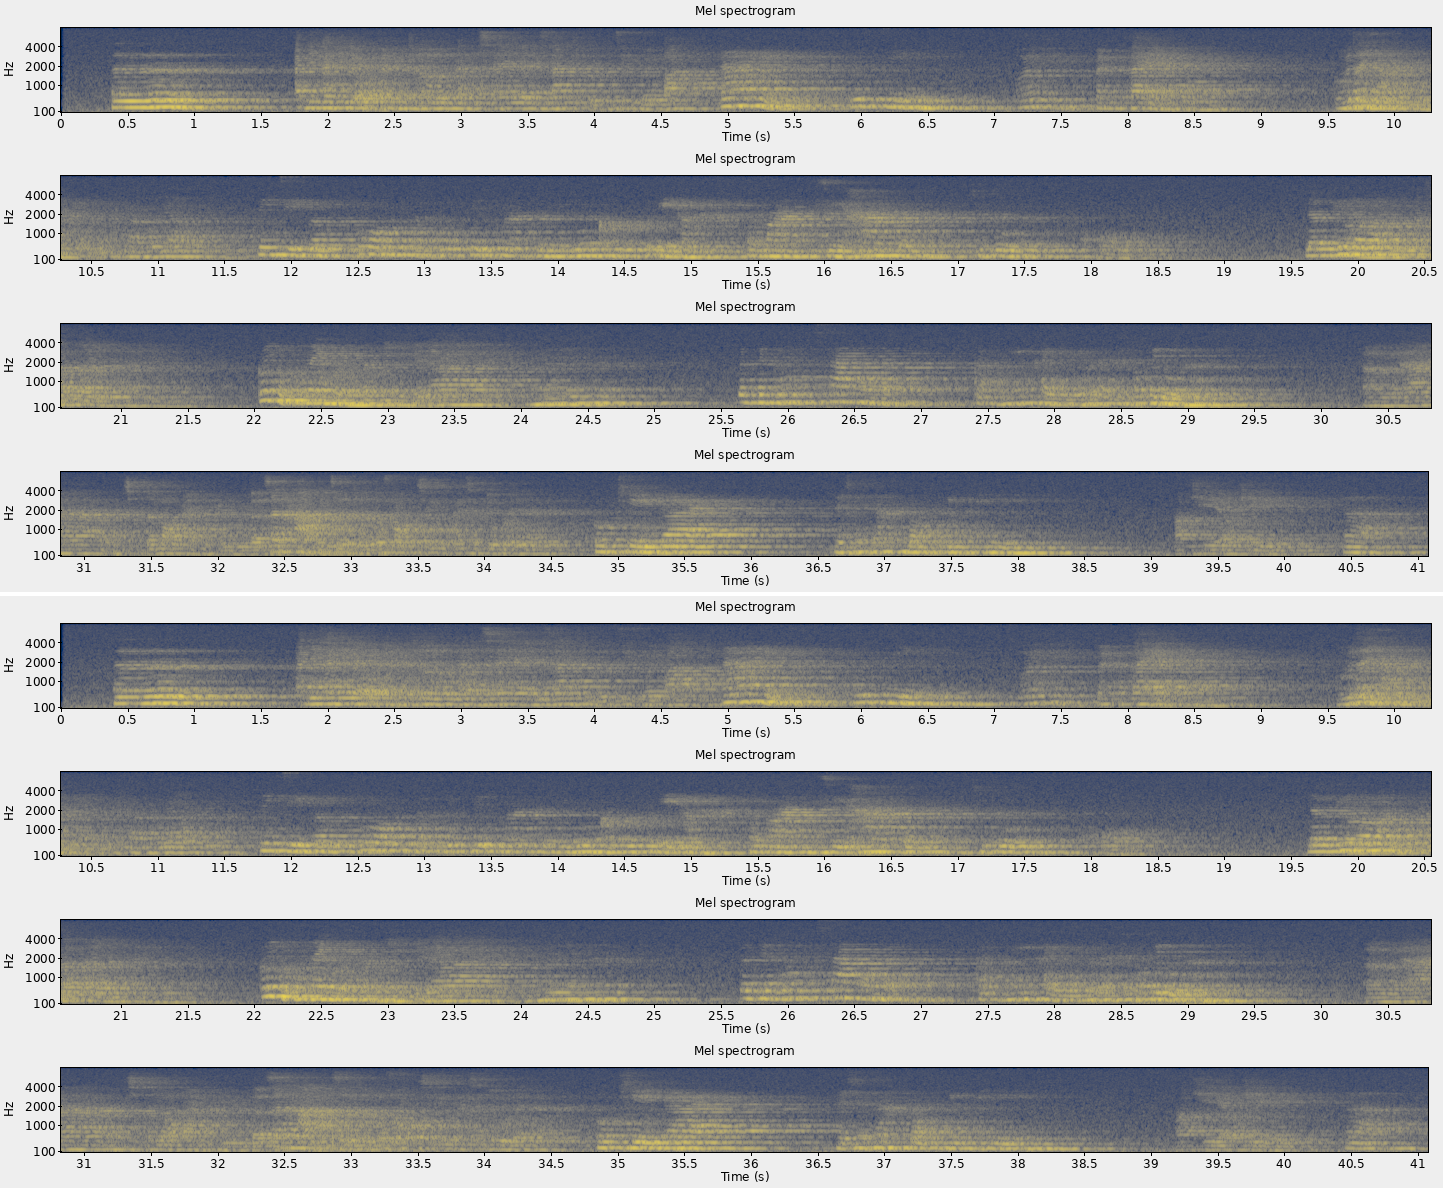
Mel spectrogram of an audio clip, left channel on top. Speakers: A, on the left; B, on the left.
A: เออ
B: อันนี้อันนี้เดี๋ยวอันนี้เธออันนี้ใช่อันนี้สร้างจากเรื่องจริงด้วยปะ
A: ได้เรื่องจริง
B: เฮ้ยแปลกๆเนาะเออแต่อยากดูเนี่ยพูดมาก็อยากดู
A: แล้วจริงๆแล้วพ่อคือแบบลูกจิตมากคือมีลูกกับลูกตัวเองอ่ะประมาณสี่ห้าคนอ่ะคิดดู
B: โอ้โห
A: แล้วที่รอด
B: เออแล้วลูกมันจะไปยังไงเนาะ
A: ก็อยู่ข้างในหมดเลย
B: มันหนีไม่ได้อืม
A: เออ มันเป็นห้องที่สร้างลำดับกลับไม่ให้ใครรู้นั่นแหละเธอต้องไปดูนะ
B: เออได้ได้ฉันจะลองหาดูแต่ฉันหาไม่เจอเธอก็ส่งชื่อมาให้ฉันดูได้วยนะ
A: โอเคได้เดี๋ยวฉันจะบอกเธออีกที
B: โอเคโอเค
A: อ่า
